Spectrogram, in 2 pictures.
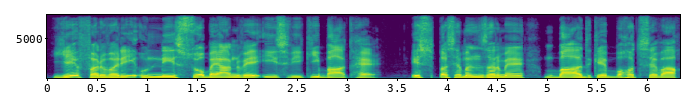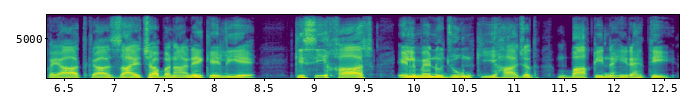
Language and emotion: Urdu, neutral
